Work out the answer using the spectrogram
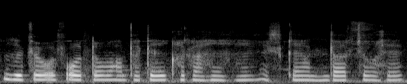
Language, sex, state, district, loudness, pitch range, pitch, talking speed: Hindi, female, Madhya Pradesh, Bhopal, -18 LUFS, 195-210 Hz, 205 Hz, 160 wpm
